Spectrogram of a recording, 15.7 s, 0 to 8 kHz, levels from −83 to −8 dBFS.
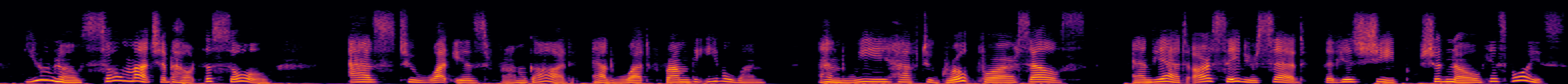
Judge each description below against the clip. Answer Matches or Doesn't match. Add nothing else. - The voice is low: Doesn't match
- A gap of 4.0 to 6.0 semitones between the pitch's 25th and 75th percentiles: Matches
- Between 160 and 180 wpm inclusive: Doesn't match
